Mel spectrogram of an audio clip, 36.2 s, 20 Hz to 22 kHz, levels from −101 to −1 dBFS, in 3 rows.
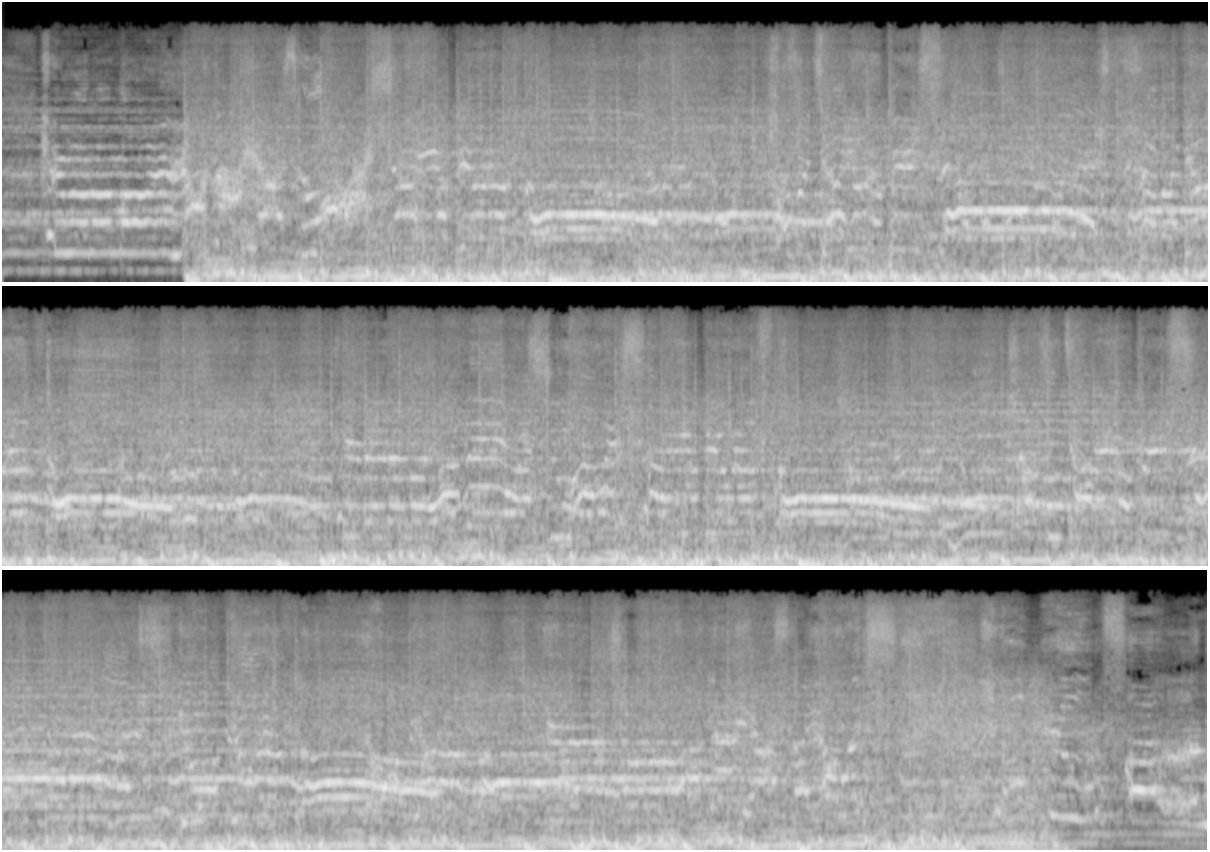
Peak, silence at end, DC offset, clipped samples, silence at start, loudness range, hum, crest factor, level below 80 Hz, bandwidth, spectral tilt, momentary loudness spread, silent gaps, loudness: -2 dBFS; 0 s; under 0.1%; under 0.1%; 0 s; 1 LU; none; 10 dB; -22 dBFS; 16.5 kHz; -3.5 dB/octave; 2 LU; none; -12 LUFS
